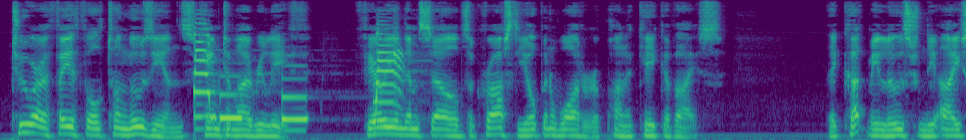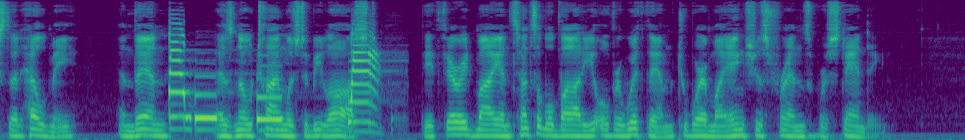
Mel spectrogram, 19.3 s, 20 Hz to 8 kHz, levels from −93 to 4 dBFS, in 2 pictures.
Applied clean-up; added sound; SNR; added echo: none; Guitar; -3 dB; none.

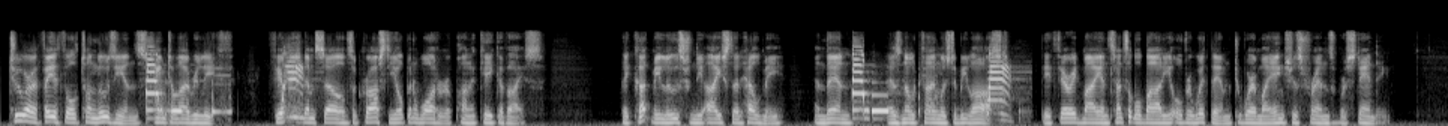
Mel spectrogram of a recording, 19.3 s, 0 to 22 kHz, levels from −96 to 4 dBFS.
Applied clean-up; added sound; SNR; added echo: neural diffusion model UNIVERSE++.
